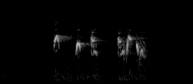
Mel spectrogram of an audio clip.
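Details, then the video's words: Sooty-headed bulbul delivering one crisp phrase of three clear notes followed by a tight burst of three more, bright and bubbly, in otherwise silent surroundings. "Burung merbah lekir bay hoach thom gacor bahanan"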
